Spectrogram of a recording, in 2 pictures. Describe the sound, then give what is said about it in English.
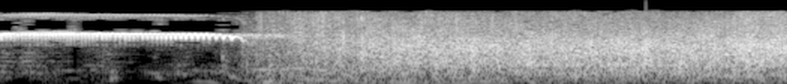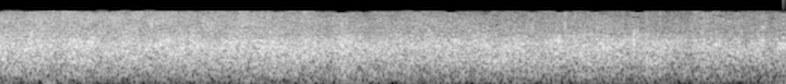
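A shrill, steady whistle, blown to end a round of a game, sounds for just under a second, then gives way to loud, sustained applause that carries on to the end. “Speaking as a whistle went, another point has moved forward.”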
